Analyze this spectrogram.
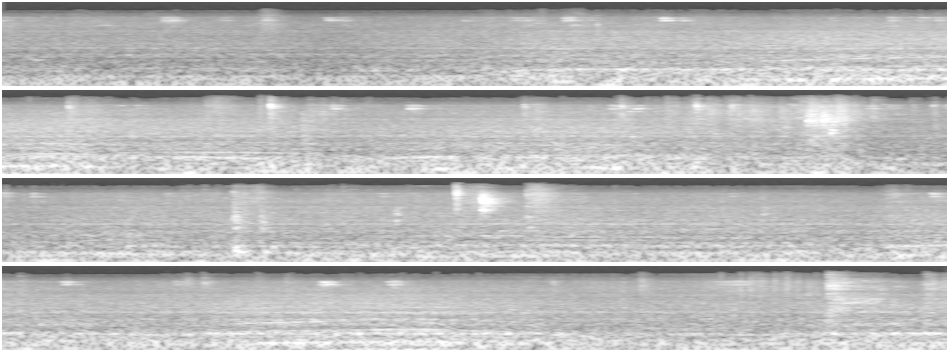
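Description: City bus running, heard from inside at the rearmost seat: steady low engine and road rumble, with the engine note rising and falling twice. A few short sharp knocks and hisses come through about halfway.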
